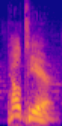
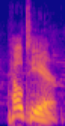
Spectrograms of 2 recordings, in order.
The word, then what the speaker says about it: Peltier: five homers 30 runs batted in right-handed batter ryan peltier p-e-l-t i-e-r behind tell your t-e double l i e r but back end the last name pronounced differently throw to first chases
